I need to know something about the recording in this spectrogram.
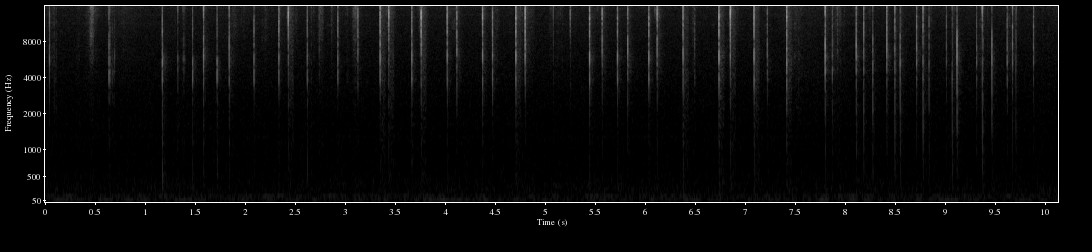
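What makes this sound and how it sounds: Long nails tap and scratch a small, hollow plastic bottle with a white cap and a barcode label. They make rapid, sharp, bright clicks with quick scratchy strokes in between, over a steady low hum.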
